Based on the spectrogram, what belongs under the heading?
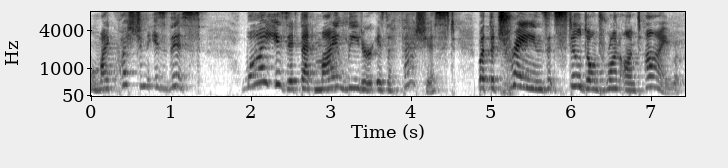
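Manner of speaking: usual speaking voice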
